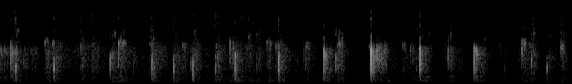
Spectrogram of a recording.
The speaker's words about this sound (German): Lass uns den Leuten, es waren wirklich einige, die das gebetet haben, lass uns denen einfach mal einen Applaus geben, weil ich glaube, das ist.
